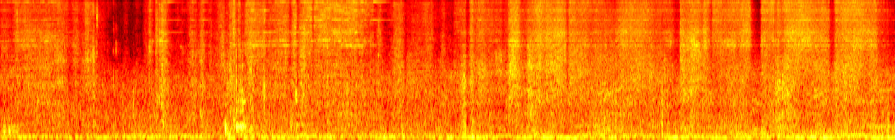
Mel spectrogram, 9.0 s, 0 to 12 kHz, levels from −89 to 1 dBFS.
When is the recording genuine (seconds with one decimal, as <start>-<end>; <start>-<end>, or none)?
0.0-4.6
